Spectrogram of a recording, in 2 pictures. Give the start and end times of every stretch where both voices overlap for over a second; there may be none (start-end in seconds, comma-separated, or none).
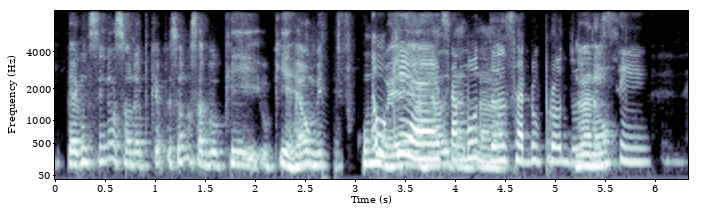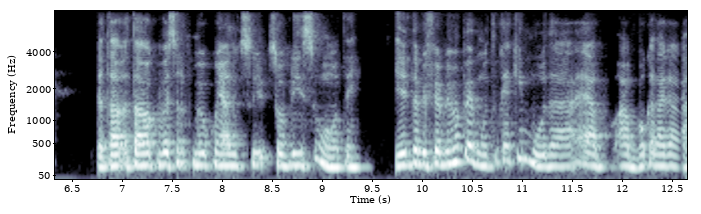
3.2-4.6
